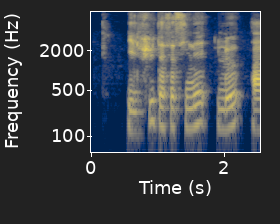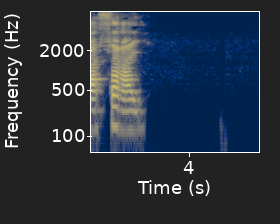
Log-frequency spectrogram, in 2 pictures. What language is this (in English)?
French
